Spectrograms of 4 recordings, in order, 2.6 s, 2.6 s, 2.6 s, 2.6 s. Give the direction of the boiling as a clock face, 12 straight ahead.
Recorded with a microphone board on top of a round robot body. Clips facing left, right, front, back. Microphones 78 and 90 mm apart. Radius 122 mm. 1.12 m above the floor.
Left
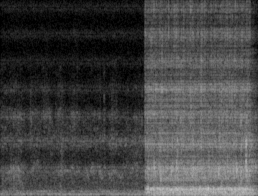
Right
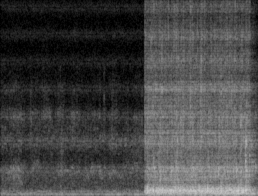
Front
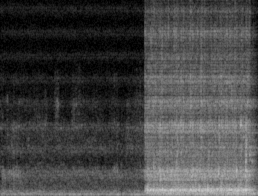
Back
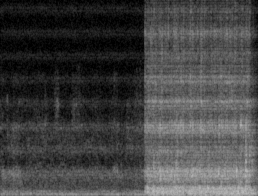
3 o'clock.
